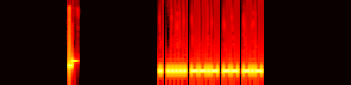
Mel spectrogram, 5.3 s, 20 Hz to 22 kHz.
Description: Morse code, heard as a keyed tone, about 39 wpm, 700 Hz. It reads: E5QMK
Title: Code Groups - 5 Letter:Numbers - 40wpm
